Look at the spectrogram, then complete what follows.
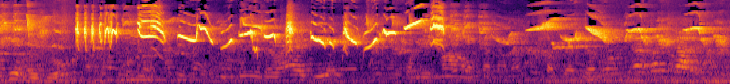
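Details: Oriental magpie-robin in harsh, emotion-stirring song: a rapid series of loud, varied whistled notes sweeping up and down, with buzzy rattles, fading into softer drawn-out whistles.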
